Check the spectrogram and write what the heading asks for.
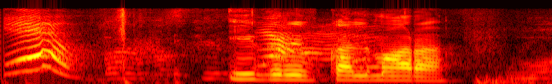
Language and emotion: Russian, neutral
